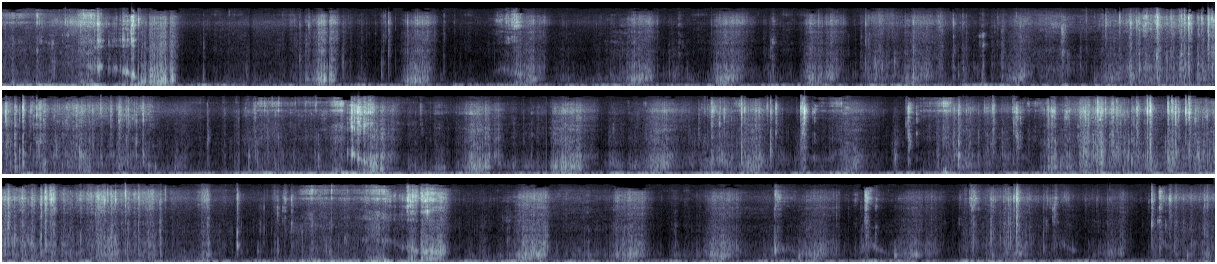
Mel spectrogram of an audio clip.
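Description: Person biting and chewing Ruffles Flamin' Hot BBQ ridged potato chips: a steady run of crisp crunches, with a few louder bites.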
